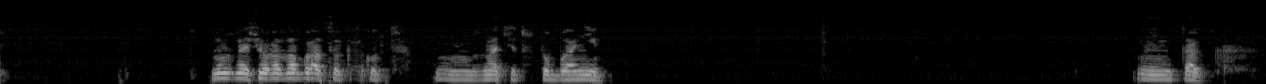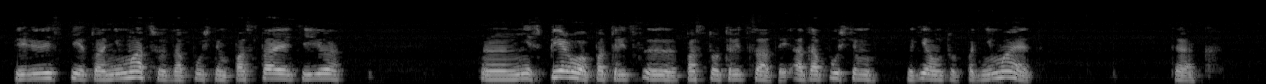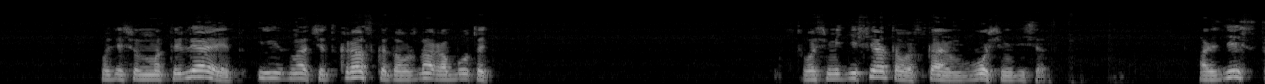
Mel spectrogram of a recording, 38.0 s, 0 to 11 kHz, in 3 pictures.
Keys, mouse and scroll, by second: 1.4-2.0 middle drag, 2.8 middle click, 3.5-3.9 shift+middle drag, 22.7 click, 24.0-33.3 drag, 34.9-36.5 drag.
